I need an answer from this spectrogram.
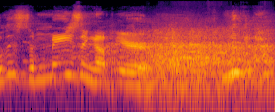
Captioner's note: audience laughing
